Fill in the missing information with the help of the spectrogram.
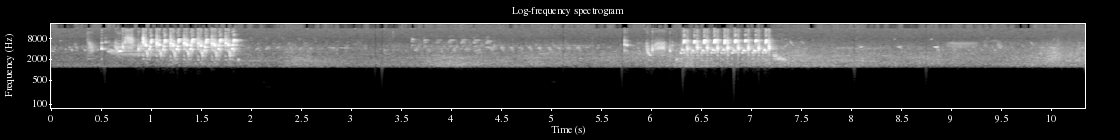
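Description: Marsh Wren giving two rapid, dry, buzzy rattles, each a machine-gun burst of high clicking notes lasting about a second, separated by several seconds of quiet.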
